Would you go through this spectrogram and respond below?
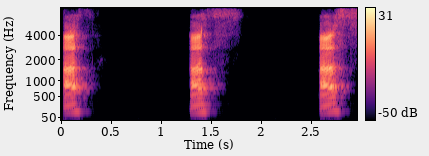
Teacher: فوراً آواز بند نہیں ہوئی بلکہ نرم ہو گئی، سخت نہیں ہوگی آواز بلکہ نرم ہو جاتی ہے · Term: صفت رخاوت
